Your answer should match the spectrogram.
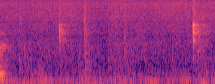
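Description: Faint rubbing of a damp microfiber cloth wiped over a flat-screen TV's screen, with a few faint, sharp ticks and a low steady room hum.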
